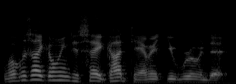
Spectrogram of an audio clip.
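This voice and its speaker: A man's voice: a little high, expressive, fairly quick, bright, forceful tone, slight background noise. A man co-hosting a casual chat with friends, easygoing and steering the talk. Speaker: podcast co-host.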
